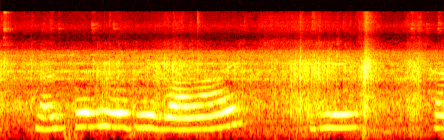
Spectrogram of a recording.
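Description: A young girl's high-pitched voice in drawn-out, sing-song phrases, one held for over a second before it rises; a short click near the end.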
